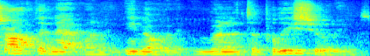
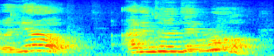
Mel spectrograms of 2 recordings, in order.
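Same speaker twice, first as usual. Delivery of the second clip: high, raised-voice self-defence; indignant protest; 10 semitones higher, 3 dB louder than usual. Retold or imitated. Accused officer defending himself to his bosses, indignant protest. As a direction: plead innocence, pitched well up.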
